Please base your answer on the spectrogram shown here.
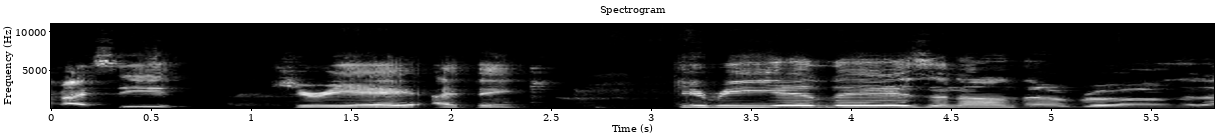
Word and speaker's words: Kyrie: If you know the Mr. song, you know how to pronounce it. Most people are saying they don't even know basketball, but somehow they keep saying Kyrie because I think they're thinking Kyrie Irving, which is fine too.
